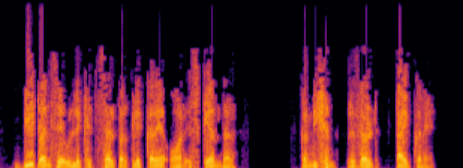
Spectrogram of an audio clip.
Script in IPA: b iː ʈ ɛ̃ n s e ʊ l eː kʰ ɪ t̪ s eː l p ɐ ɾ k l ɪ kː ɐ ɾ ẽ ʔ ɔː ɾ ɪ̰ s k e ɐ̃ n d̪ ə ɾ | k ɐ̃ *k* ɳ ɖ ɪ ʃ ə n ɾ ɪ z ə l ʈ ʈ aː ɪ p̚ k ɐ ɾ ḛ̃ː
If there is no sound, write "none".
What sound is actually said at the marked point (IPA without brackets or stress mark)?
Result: none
